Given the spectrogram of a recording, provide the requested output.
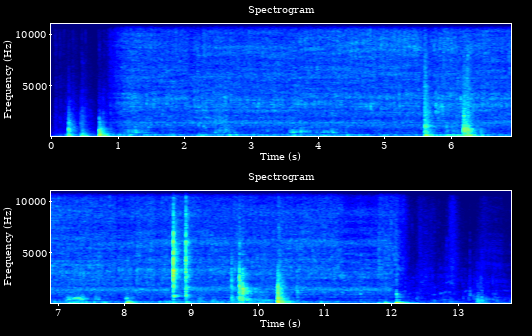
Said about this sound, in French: Je vais me laver les dents.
